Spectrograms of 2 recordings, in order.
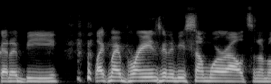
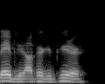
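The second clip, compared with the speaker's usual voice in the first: flat, level, unvaried monotone delivery; 3 dB quieter than usual. Describing how she tells her partner to get off the computer: monotone. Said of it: "you said it very monotone there".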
